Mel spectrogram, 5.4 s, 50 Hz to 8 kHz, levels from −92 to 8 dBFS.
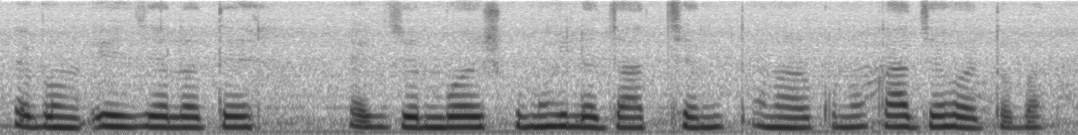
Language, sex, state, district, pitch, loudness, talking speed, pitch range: Bengali, female, Tripura, West Tripura, 230 Hz, -14 LUFS, 135 wpm, 225-240 Hz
